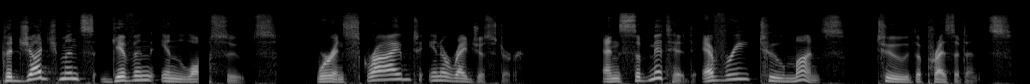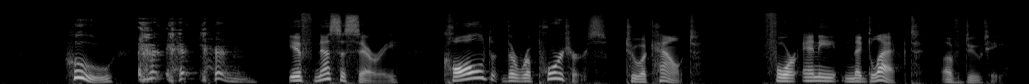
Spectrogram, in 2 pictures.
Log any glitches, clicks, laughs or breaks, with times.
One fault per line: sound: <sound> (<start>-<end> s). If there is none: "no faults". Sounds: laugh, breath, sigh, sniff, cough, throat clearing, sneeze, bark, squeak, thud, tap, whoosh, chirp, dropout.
sound: dropout (2.0-2.1 s)
sound: cough (11.7-12.9 s)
